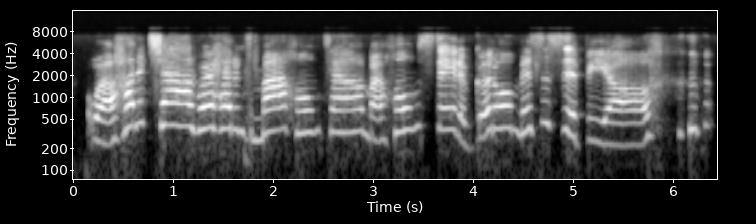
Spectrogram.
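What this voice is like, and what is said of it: Exaggerated Southern US accent. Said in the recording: “My over-the-top southern accent”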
